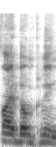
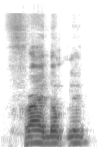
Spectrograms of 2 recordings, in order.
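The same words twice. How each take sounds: First: The final g sound of dumpling is pronounced. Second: The final g sound of dumpling is dropped. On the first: The speaker calls it wrong. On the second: The speaker calls it right.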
